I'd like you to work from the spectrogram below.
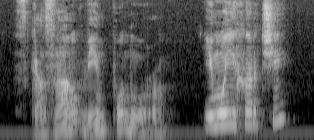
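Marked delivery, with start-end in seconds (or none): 2.0-2.9 sneering, mocking, very high-pitched delivery. One man bargains with another over his share, asking a mocking question. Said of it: "Глузливо спитав Остап".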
